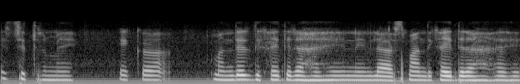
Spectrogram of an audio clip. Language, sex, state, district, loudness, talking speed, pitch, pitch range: Hindi, female, Uttar Pradesh, Jyotiba Phule Nagar, -17 LUFS, 205 wpm, 200 Hz, 190-210 Hz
